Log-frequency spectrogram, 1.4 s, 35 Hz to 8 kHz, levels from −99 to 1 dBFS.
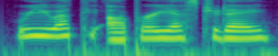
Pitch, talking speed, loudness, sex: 215 Hz, 260 wpm, -16 LUFS, female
